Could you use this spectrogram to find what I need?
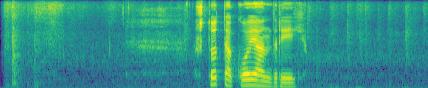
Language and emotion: Russian, neutral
